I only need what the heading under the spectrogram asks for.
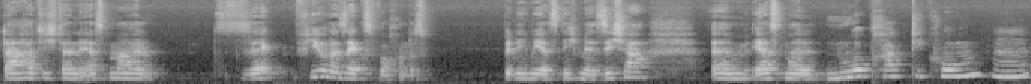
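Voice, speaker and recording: At a fairly slow pace, a woman talks in a medium pitch with ordinary pitch variation, in an unremarkable speaking voice. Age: 40s. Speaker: hospital admissions clerk, former nurse. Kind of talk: interview.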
